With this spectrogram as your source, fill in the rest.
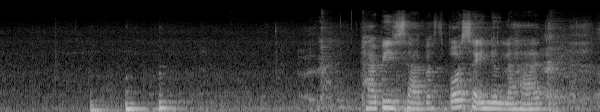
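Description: A young woman speaks into a microphone through a loudspeaker.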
